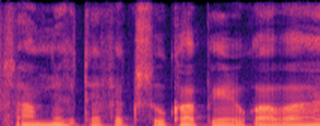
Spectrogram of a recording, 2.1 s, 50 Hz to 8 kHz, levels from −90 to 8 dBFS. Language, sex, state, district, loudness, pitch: Hindi, male, Jharkhand, Garhwa, -19 LUFS, 135 Hz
